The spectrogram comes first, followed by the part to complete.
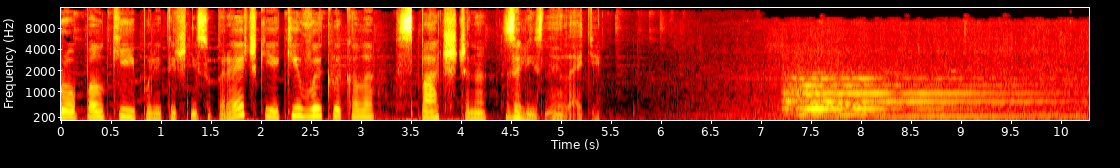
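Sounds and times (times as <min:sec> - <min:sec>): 
speech: 0:00.0 - 0:05.5, 0:07.2 - 0:07.6
muffled church bell tolling at a funeral at a cathedral in London: 0:07.2 - 0:10.2.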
